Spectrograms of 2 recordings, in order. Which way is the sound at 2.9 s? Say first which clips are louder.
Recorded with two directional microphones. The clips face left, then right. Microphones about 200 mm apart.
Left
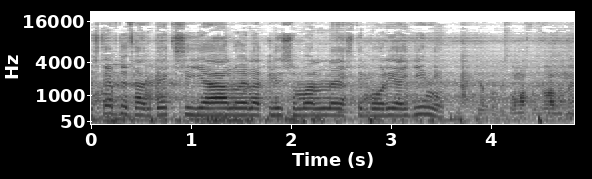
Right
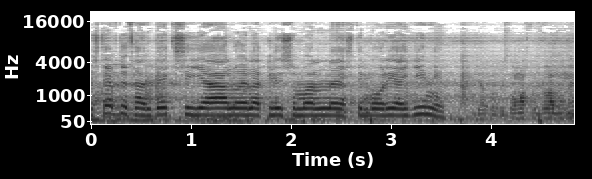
Right 7 dB; 15° right (ahead or behind).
